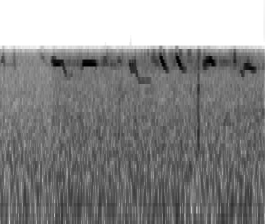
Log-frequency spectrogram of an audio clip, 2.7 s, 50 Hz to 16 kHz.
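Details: A male Orchard Oriole sings at twilight at Marais Temps Clair Conservation Area, northern St. Charles County, on 28 May 2010: a quick jumble of high, slurred whistles and short chattery notes over faint hiss.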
